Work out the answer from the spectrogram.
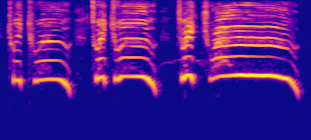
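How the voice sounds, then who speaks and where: A storyteller voicing an excitable, impatient little boy owl in an insistent, exclamatory way for a children's story. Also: extremely high pitch, takes it slowly, gravelly, no room sound, voice pushed up, full character voice. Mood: loud hooting.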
